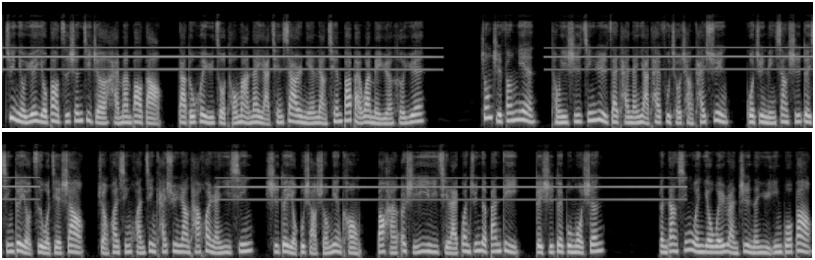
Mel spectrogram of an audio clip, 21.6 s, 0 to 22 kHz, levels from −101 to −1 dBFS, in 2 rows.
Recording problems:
high-pitched whine; loud; until 6 s, from 7 to 11 s and from 14 to 20 s; 3.5 kHz, 7 dB below the speech

